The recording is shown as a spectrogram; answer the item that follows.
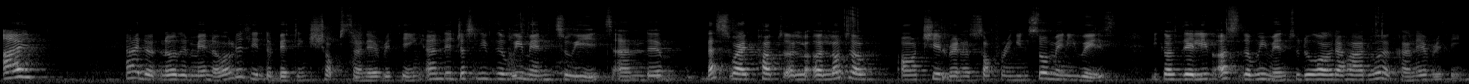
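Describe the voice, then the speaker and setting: A woman's voice: on the high side, a little fast. An older woman, a quadrille dancer, answering interview questions in an earnest, heartfelt way. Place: small studio with plain backdrop. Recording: roomy and distant, faint hiss.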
